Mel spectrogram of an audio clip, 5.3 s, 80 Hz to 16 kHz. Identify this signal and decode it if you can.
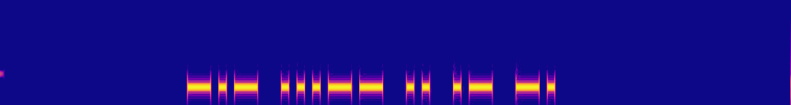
Morse code, heard as a keyed tone, about 22 wpm, 700 Hz. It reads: K3IAN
